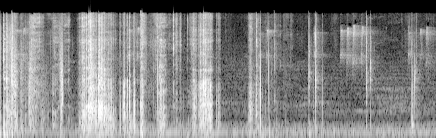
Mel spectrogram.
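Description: A solid white pressed chalk disc, held in the fingers, is cut and scraped with a box-cutter blade. Loud, gritty, bright scraping strokes come in bursts over the first few seconds, then give way to quieter crumbly ticks and light crackles with a faint high whine.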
